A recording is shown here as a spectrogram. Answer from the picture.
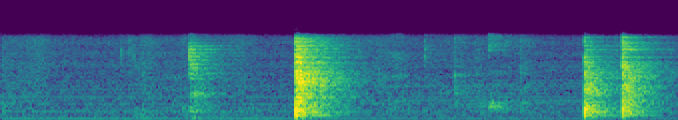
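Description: Sharp knocks of a blender jug and glassware set against the tabletop, four in all, the loudest about two seconds in and two quick ones near the end.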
